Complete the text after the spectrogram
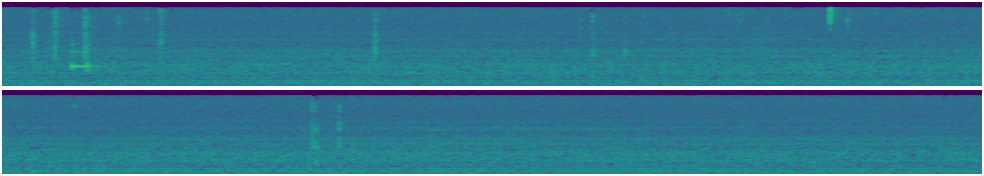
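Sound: landline telephone dialing tones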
